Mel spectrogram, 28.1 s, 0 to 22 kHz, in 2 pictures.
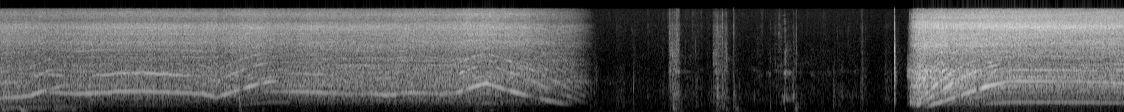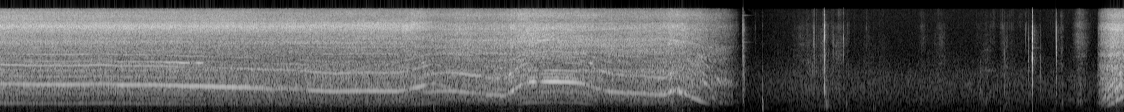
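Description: Ryobi 40V HP brushless battery chainsaw cutting through a log. Its electric whine drops in pitch as the chain bites and climbs again as the load eases. It stops about seven seconds in, starts abruptly again around eleven seconds for a long cut, stops near twenty-three seconds, and starts once more at the very end.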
